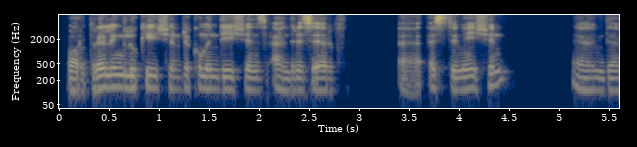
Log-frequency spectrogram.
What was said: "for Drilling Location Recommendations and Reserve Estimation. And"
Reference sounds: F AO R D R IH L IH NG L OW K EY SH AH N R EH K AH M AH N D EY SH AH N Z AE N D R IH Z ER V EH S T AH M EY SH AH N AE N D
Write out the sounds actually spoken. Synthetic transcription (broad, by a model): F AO R D R IH L IH NG L OW K EY SH AH N R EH K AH M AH N D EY SH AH N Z AE N D R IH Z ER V EH S T AH M EY SH AH N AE N D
